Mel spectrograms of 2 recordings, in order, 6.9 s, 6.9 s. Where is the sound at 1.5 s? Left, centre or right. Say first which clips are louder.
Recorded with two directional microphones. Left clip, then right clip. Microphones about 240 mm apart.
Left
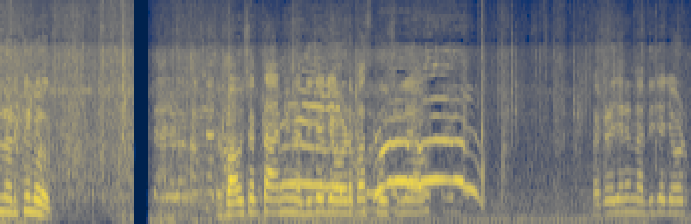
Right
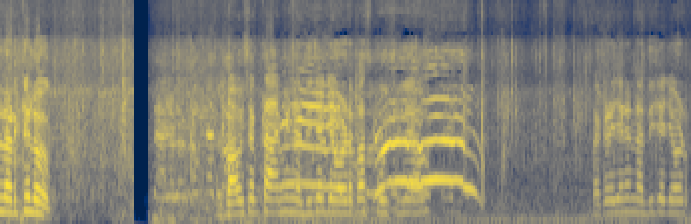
Right 6 dB; centre.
